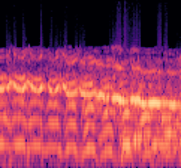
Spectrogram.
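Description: A person imitates a horse's neigh at a comedy show talent contest, a wavering whinny that rises and trembles for about a second, fairly loud and close.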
